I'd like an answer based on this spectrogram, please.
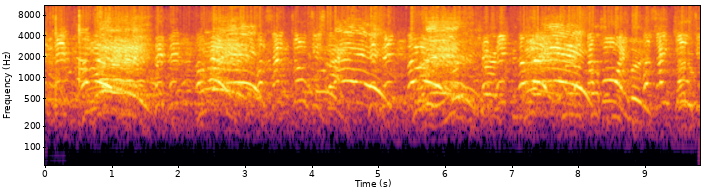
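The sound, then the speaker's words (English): A crowd of Londoners cheering at news of a royal birth, with many excited, shouting voices that rise and fall in repeated loud surges. “Londoners cheered at the news.”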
